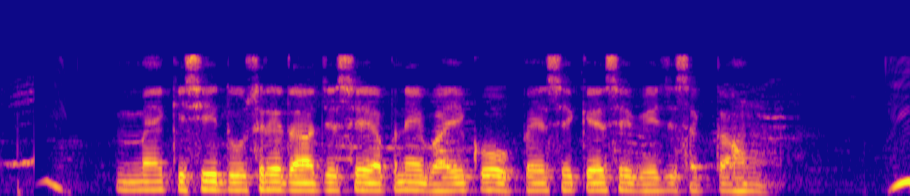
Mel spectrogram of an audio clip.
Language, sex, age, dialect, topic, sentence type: Hindi, male, 31-35, Marwari Dhudhari, banking, question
